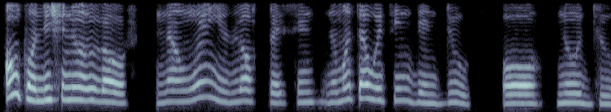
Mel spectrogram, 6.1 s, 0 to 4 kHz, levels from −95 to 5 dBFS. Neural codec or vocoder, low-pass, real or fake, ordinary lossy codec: codec, 16 kHz, 16 kbps, FreqCodec, smaller model; 3.6 kHz; fake; none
